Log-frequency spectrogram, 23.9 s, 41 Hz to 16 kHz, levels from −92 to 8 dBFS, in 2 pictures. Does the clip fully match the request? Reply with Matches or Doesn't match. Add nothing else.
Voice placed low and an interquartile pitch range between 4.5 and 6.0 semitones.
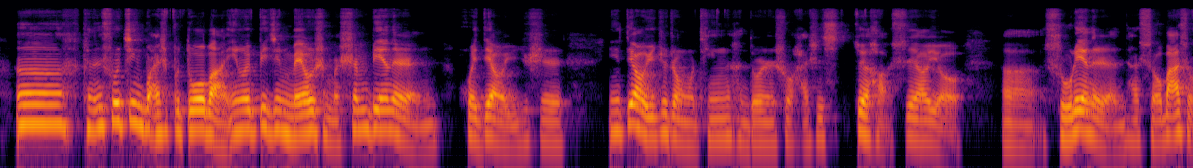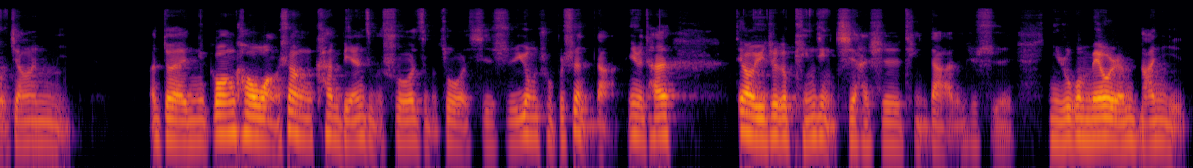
Matches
